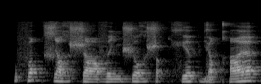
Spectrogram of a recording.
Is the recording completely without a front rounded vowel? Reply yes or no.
yes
